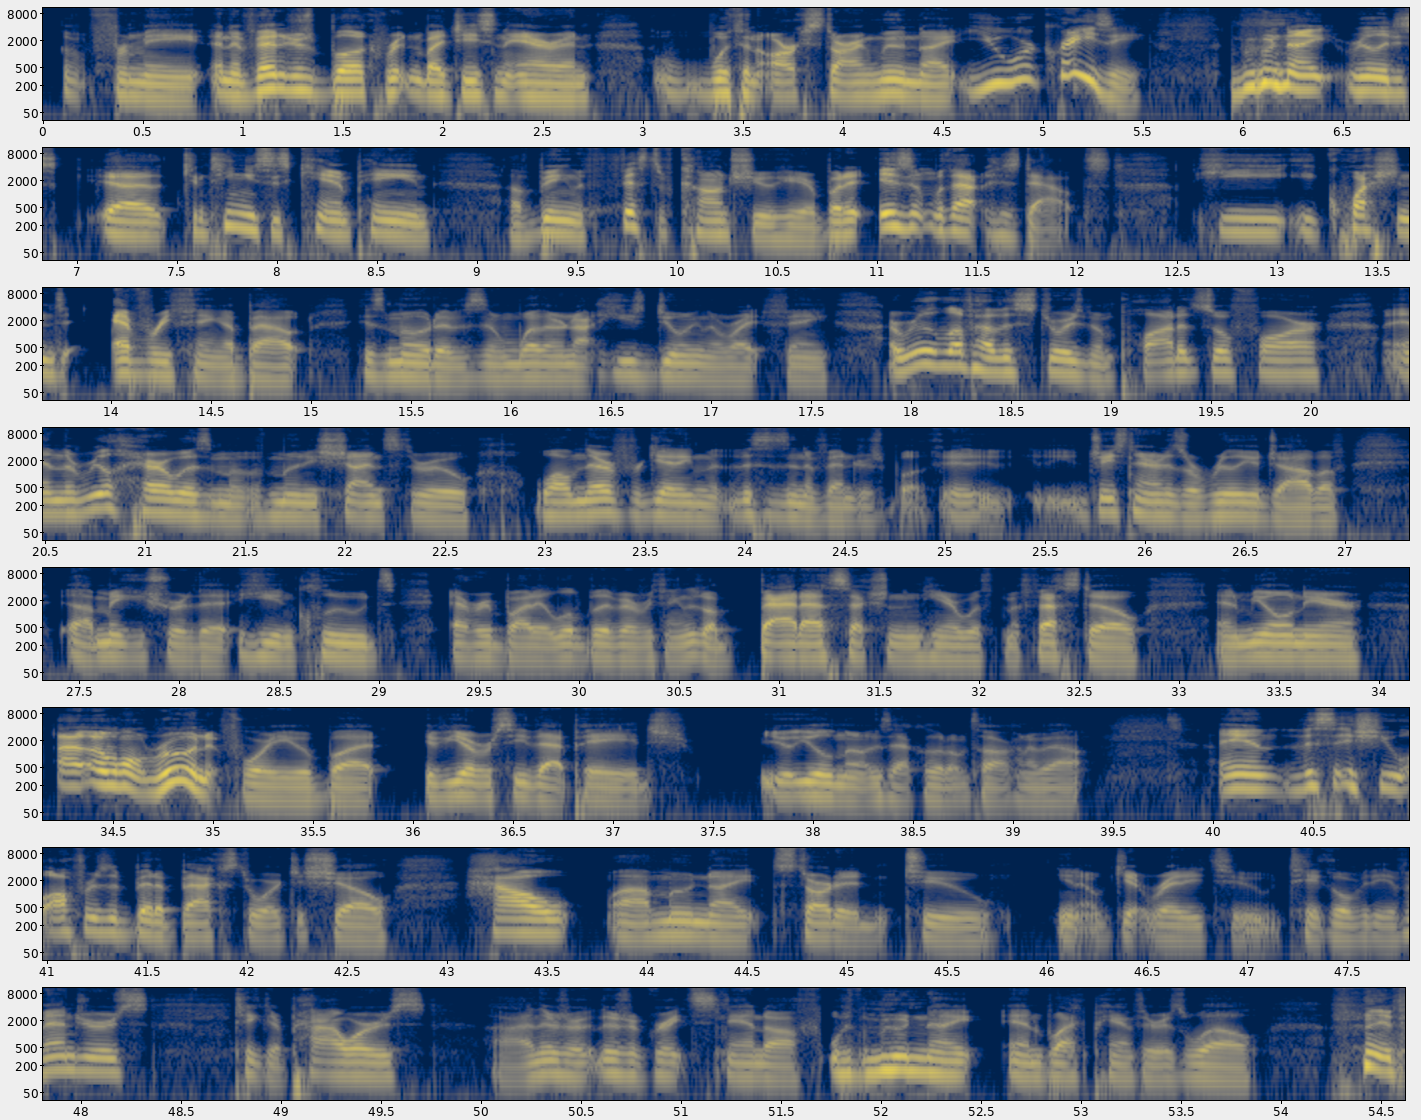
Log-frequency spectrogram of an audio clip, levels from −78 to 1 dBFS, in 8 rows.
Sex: male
